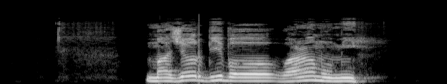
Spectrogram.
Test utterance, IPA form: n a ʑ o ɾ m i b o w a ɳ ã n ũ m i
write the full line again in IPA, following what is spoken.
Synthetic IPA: m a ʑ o ɾ b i b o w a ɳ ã m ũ m i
